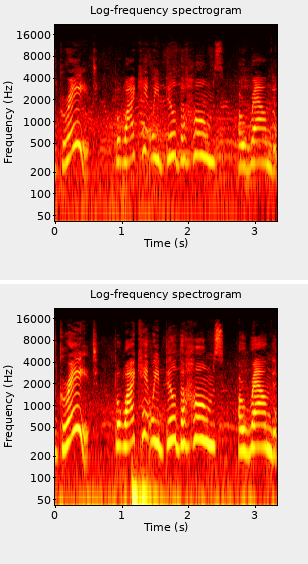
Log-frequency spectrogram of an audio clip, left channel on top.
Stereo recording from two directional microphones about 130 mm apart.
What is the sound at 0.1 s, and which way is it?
A woman's voice, 20° right (ahead or behind).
